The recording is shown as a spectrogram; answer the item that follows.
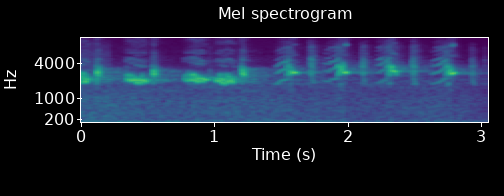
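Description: Birds sing a lively run of bright, high chirps and short trills. The calls come in quick, rhythmic bursts and are loud and clear, with no voices over them.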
